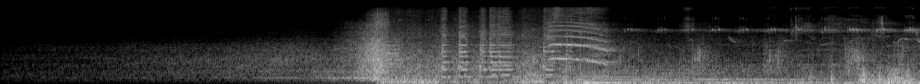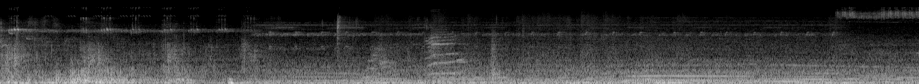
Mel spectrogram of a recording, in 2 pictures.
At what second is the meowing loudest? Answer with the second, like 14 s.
6 s.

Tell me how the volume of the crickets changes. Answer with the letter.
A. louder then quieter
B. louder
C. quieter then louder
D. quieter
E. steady
A.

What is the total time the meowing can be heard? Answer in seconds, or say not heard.
2 s.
